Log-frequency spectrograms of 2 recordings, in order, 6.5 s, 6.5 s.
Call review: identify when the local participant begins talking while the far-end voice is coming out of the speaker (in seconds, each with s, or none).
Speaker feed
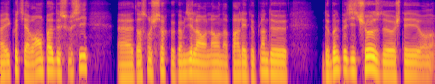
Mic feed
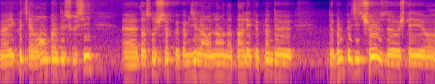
none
